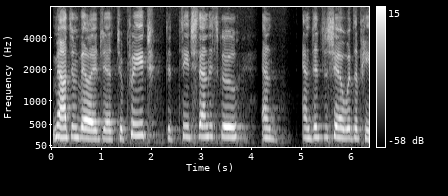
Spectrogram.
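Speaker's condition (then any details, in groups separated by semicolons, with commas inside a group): Cerebral palsy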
